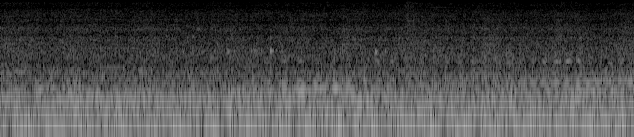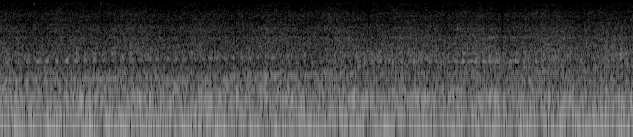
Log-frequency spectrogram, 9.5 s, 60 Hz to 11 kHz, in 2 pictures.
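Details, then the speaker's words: Comfee 0.9 cu.ft portable washer (CLV09N1AMG) on a rinse, set to two rinses: soft low motor hum with slowly rising tone and water swishing as the tub spins fast, no knocks or banging; quiet, normal operation that spins clothes almost dry. "it's doing a rinse i have it set on two rinses look how fast it's moving [Music] it runs so smooth that it gets everything almost dry"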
